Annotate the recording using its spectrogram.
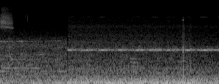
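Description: Inside a suburban train carriage: a steady low rumble with a thin, steady high whine that comes in about half a second in.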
